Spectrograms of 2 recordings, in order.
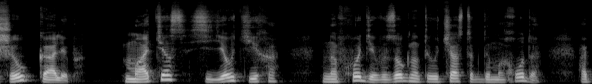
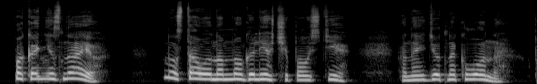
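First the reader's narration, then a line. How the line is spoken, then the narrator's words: Squeaky. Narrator (Russian): пропищал Маттиас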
